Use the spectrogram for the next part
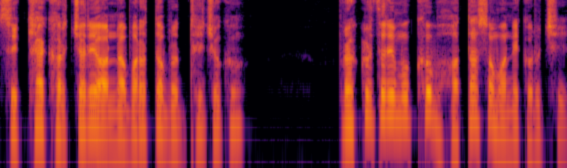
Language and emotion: Odia, sad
